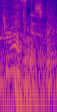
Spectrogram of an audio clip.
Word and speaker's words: churrasco: That is how you say it, churrasco.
